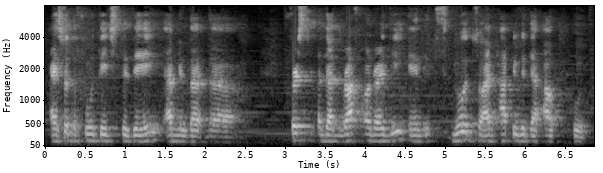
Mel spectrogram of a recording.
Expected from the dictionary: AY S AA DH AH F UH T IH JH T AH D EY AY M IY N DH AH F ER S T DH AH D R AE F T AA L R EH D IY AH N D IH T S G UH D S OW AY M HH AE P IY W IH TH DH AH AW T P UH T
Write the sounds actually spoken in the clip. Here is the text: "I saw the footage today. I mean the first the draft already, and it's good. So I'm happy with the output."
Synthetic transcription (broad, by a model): AY S AA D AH F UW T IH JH T AH D EY AY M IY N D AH F ER S T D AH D R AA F AA L R EH D IY AH N D IH T S G UH D S OW AY M HH AE P IY W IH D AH AW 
